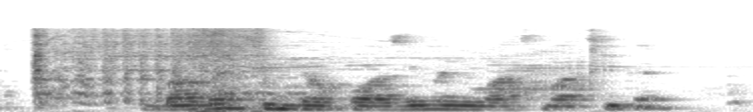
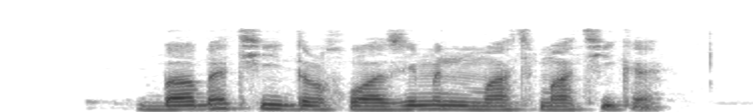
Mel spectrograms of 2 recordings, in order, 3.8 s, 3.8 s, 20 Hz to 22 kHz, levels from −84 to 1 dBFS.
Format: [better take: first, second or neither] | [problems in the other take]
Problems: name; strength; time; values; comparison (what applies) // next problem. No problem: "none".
second | noise reduction (classical method WPE with log-MMSE)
